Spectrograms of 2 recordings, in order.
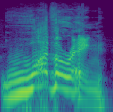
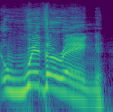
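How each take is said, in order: First: The first vowel is an 'uh' sound. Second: The first vowel is an 'ih' sound. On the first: The speaker calls it right. "It's wuthering" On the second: The speaker calls it wrong. "not withering"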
